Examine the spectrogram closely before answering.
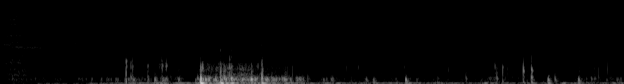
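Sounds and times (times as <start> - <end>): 
stomach rumbling and gurgling: 0.8 - 6.2.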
